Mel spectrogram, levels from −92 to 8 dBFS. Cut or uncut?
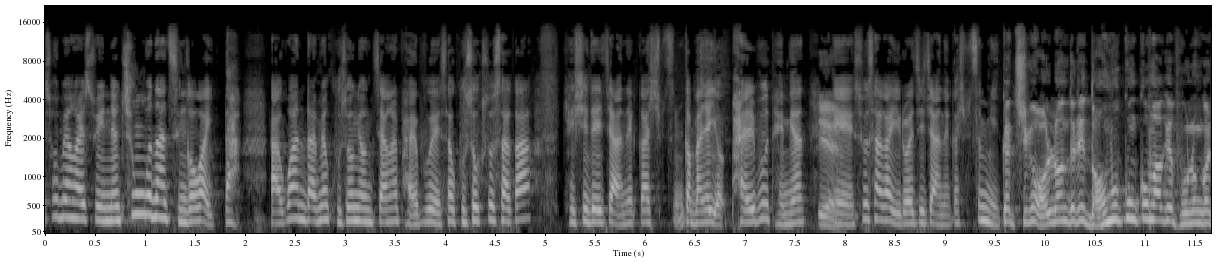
cut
